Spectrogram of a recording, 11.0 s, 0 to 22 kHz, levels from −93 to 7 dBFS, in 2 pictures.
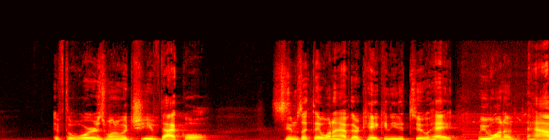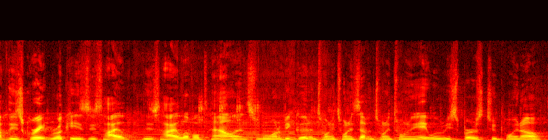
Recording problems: electrical hum; noticeable; from 4.5 s on; 50 Hz, 20 dB below the speech

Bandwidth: 15.5 kHz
